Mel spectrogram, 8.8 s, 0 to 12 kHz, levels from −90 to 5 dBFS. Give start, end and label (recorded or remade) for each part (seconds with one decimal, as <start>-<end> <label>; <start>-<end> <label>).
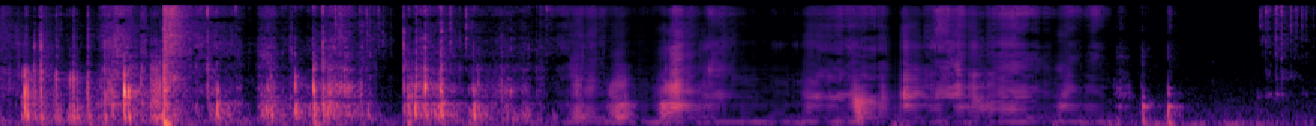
0.0-3.7 recorded; 3.7-7.4 remade; 7.4-8.8 recorded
